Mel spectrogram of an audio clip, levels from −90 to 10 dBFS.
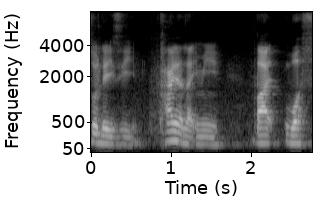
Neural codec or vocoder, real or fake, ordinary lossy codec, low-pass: none; real; none; none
